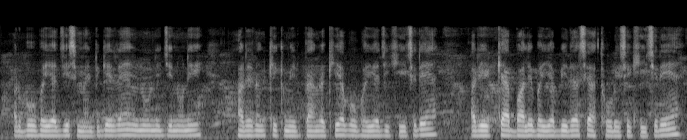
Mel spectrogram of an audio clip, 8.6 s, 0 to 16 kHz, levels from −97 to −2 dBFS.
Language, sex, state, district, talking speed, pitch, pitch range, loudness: Hindi, male, Uttar Pradesh, Jyotiba Phule Nagar, 250 wpm, 130 Hz, 125-135 Hz, -28 LUFS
